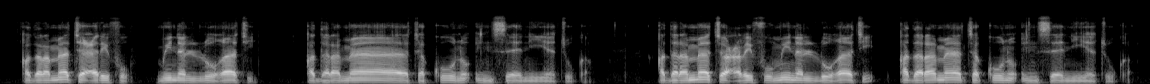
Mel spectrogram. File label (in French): audio arabe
